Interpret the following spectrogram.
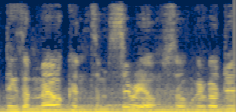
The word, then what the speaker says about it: cereal: In Spanish, if you want to say cereal, you say cereal. See that? Repeat after me, everybody. Cereal. Which is just cereal. It's spelled with an accent.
